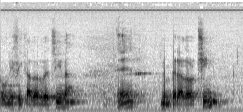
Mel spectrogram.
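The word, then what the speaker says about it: Qin: de China eh emperador chin kin pero se pronuncia chin Parece ser que ese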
